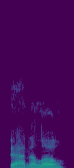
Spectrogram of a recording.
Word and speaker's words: Danilo: How do you spell that? It's D-A-N-I-L-O. D-A-N-I-L. D-A-N-I-L. Danilo?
